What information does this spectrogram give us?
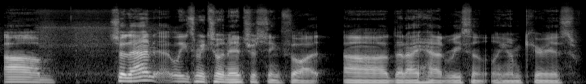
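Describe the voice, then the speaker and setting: A man's voice: low voice, normal speed, a bit bright. A man hosting a podcast, asking meandering questions in an easygoing, joking way. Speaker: podcast host. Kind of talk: podcast conversation.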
